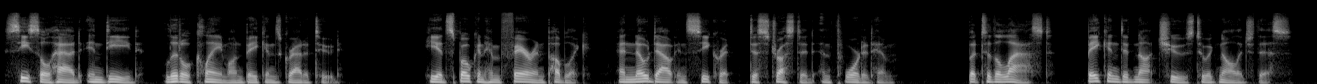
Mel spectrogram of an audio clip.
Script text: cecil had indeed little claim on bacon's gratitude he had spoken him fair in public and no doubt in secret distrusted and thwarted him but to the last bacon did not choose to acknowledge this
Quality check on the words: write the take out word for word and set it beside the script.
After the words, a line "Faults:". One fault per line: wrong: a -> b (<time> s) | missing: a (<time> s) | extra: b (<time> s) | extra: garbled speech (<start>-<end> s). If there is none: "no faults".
cecil had indeed little claim on bacon's gratitude he had spoken him fair in public and no doubt in secret distrusted and thwarted him but to the last bacon did not choose to acknowledge this
Faults:
no faults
